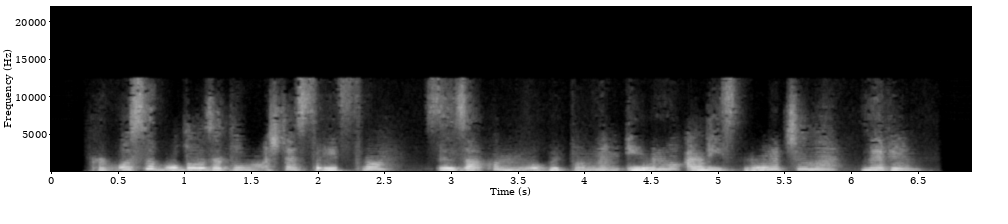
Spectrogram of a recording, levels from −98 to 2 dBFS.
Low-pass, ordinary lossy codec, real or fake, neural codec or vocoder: 19.8 kHz; AAC, 32 kbps; fake; codec, 44.1 kHz, 0.9 kbps, DAC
